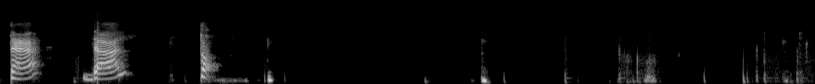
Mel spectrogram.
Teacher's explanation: زبان کی نوک اوپر کے دانتوں کے مسوڑوں کو لگنے سے ادا ہوتا ہے. پھر سے بول رہی ہوں میں, زبان کی نوک اوپر کے دانت, جیسا عربک ٹرم ہے ثنایا الیاء کو لگنے سے.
